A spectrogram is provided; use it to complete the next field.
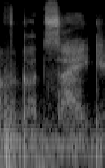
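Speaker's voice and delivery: exasperated, unvoiced whisper.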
